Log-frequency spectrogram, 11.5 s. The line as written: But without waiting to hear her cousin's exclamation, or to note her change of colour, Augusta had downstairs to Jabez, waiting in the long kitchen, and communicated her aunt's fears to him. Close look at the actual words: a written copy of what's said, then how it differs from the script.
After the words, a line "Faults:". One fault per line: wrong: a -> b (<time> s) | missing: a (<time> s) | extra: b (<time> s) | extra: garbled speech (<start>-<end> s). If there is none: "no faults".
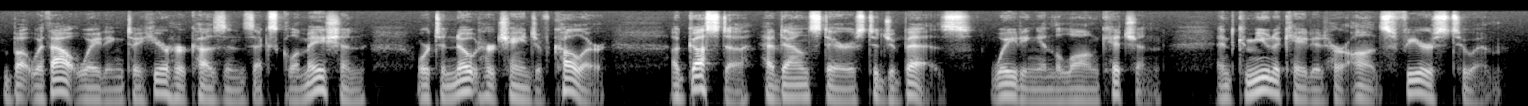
But without waiting to hear her cousin's exclamation, or to note her change of colour, Augusta had downstairs to Jabez, waiting in the long kitchen, and communicated her aunt's fears to him.
Faults:
no faults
